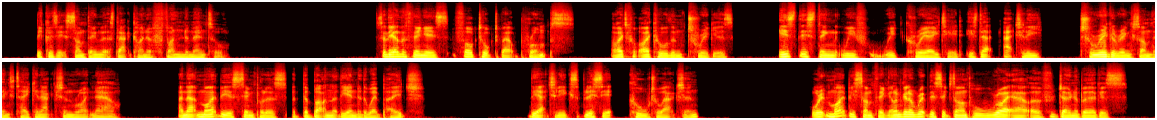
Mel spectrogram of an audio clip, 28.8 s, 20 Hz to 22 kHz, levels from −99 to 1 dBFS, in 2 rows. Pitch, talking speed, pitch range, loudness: 105 Hz, 165 wpm, 80-125 Hz, -23 LUFS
